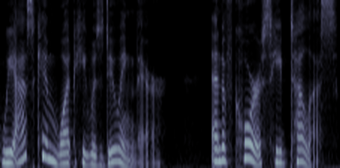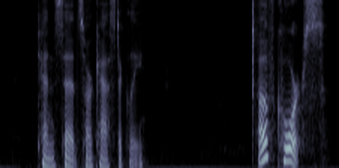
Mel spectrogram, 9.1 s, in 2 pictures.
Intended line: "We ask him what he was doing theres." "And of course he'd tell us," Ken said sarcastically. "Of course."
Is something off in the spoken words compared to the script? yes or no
yes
